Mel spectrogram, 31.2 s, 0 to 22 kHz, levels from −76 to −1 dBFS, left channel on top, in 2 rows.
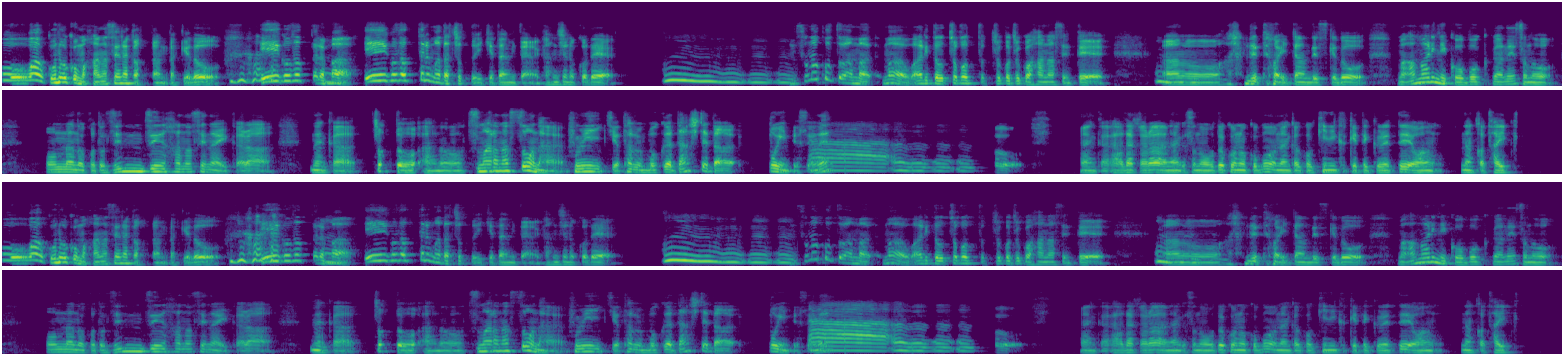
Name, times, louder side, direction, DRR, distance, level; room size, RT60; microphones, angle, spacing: voice 1, 0.0-2.2 2.6-6.1 7.9-11.3 11.6-15.5 16.0-22.9 23.3-23.9 25.5-26.0 26.4-30.8, left 6 dB, 90° left, 0.4 m, -22 dB
voice 2, 2.3-2.8 3.2-3.4 6.6-8.0 11.5-12.3 18.7-18.9 23.7-25.3, right 2 dB, 25° right, 0.3 m, -25 dB
10.5 x 5.6 x 3.5 m
head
